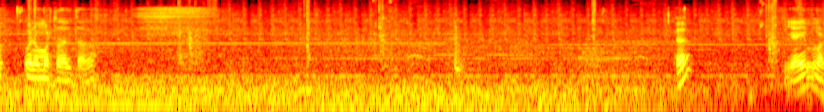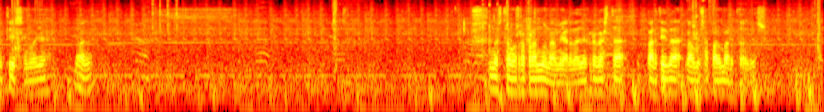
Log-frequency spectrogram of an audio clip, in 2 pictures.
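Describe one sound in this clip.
A machine's parts rattle and clank as hands work on them.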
